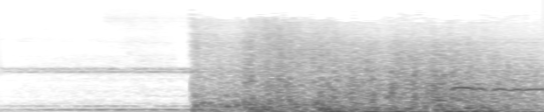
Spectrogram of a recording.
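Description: A loud crackling thunderclap bursts out and rumbles.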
